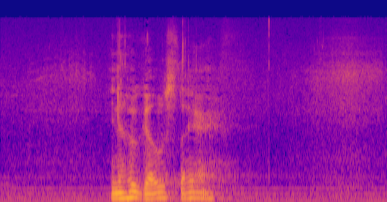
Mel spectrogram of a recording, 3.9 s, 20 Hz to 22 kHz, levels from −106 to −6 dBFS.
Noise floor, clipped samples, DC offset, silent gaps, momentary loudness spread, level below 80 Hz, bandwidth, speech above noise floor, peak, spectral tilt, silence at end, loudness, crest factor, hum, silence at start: -55 dBFS; under 0.1%; under 0.1%; none; 25 LU; -58 dBFS; 15.5 kHz; 25 dB; -14 dBFS; -6 dB/octave; 0.05 s; -33 LUFS; 22 dB; none; 0.05 s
